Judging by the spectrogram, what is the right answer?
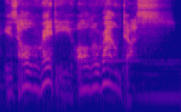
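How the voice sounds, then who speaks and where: A woman's voice: low voice, lively intonation, a bit bright, faint music behind. A woman voicing an aloof, condescending theatre observer who muses cryptically in a video game. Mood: grandiose. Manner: condescending, theatrical, measured rhetorical questioning. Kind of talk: video game character acting.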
